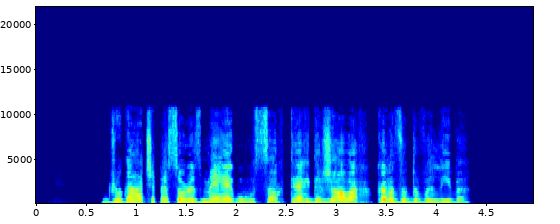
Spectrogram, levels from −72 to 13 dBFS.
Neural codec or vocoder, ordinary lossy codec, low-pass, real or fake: codec, 16 kHz in and 24 kHz out, 0.4 kbps, LongCat-Audio-Codec, two codebook decoder; AAC, 96 kbps; 10.8 kHz; fake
